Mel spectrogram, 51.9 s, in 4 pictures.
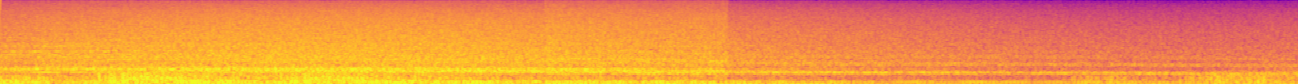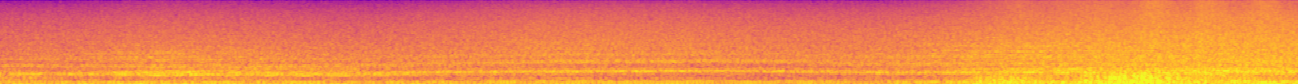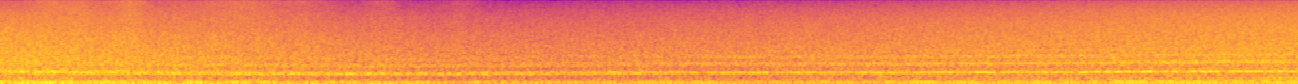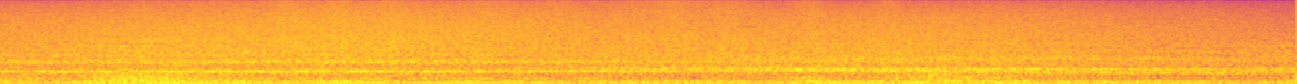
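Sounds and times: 
ambient wind: 0.0s - 51.9s.

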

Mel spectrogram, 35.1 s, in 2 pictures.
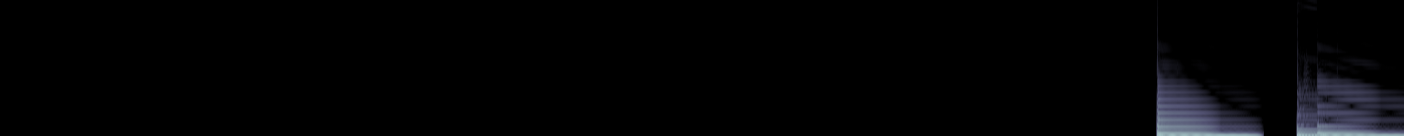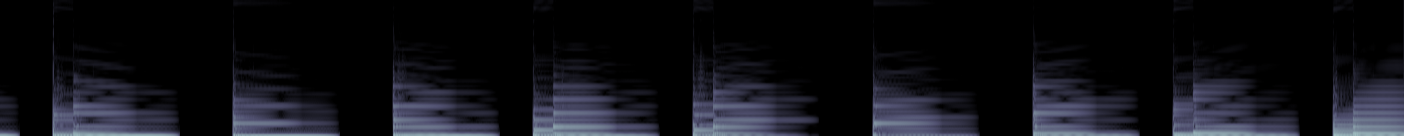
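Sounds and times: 
bass: 14.4s - 19.8s, 20.4s - 21.8s, 22.4s - 27.7s, 28.5s - 29.8s, 30.5s - 35.0s.

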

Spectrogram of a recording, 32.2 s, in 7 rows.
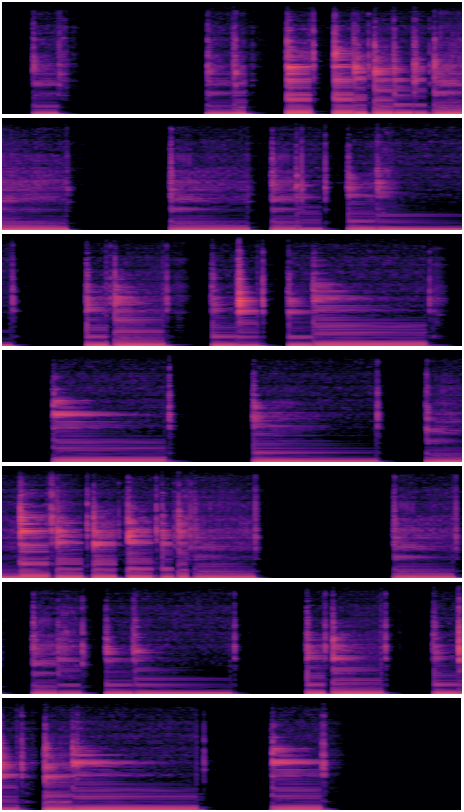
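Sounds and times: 
bass: 0.0s - 0.8s, 2.0s - 5.4s, 6.3s - 9.4s, 10.0s - 13.7s, 14.3s - 15.6s, 16.3s - 21.1s, 22.3s - 25.4s, 26.0s - 29.7s, 30.3s - 31.0s.

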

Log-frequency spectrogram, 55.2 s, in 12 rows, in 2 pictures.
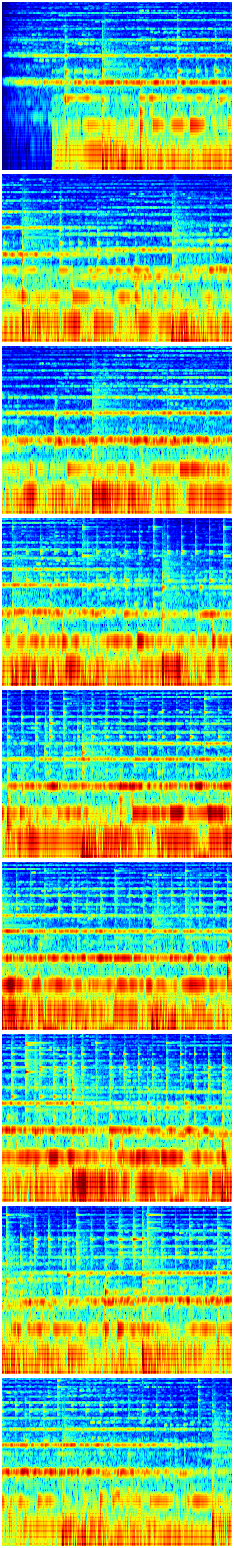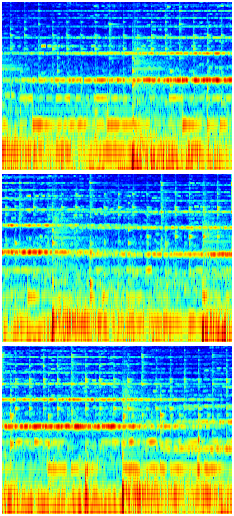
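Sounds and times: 
music: 0.0s - 55.1s.

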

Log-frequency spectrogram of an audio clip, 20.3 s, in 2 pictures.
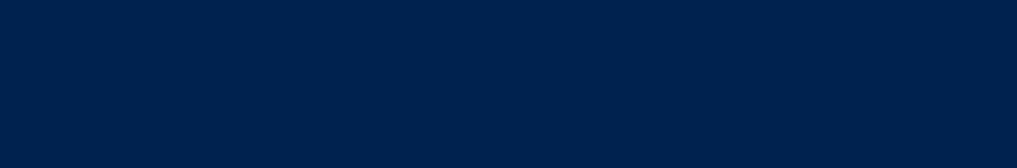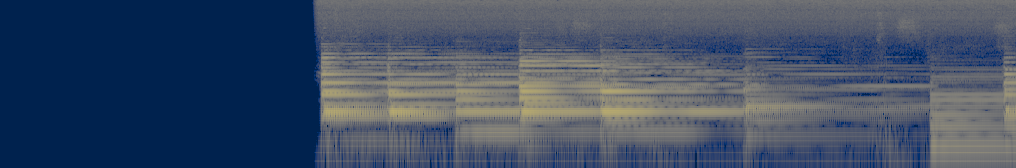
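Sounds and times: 
piano: 13.3s - 20.3s.

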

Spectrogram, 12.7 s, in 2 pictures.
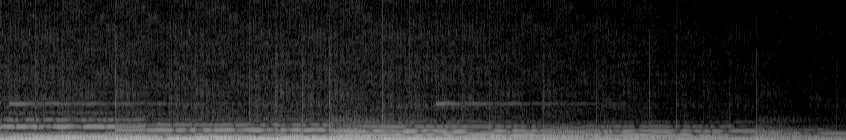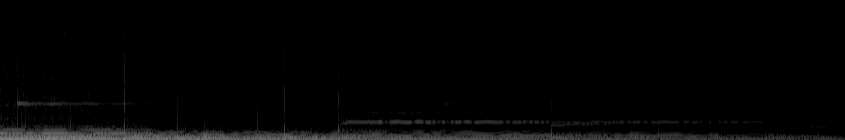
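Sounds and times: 
ceremonial music: 0.0s - 7.4s.

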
